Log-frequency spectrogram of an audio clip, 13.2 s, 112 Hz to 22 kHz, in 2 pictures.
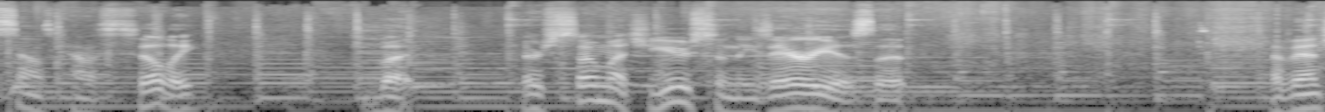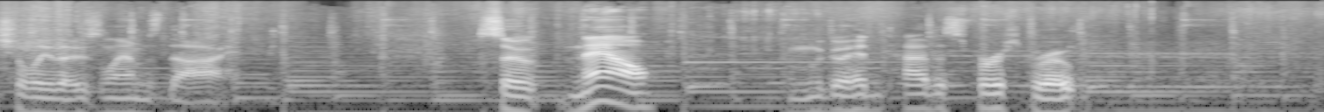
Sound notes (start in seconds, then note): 5.6 leaves crunching; 8.0 footsteps shuffling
